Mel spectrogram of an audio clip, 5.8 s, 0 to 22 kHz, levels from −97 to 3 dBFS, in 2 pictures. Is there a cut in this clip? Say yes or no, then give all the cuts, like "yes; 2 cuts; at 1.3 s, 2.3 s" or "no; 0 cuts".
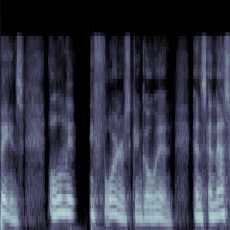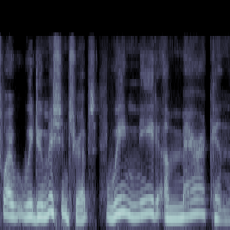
yes; 1 cut; at 4.1 s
